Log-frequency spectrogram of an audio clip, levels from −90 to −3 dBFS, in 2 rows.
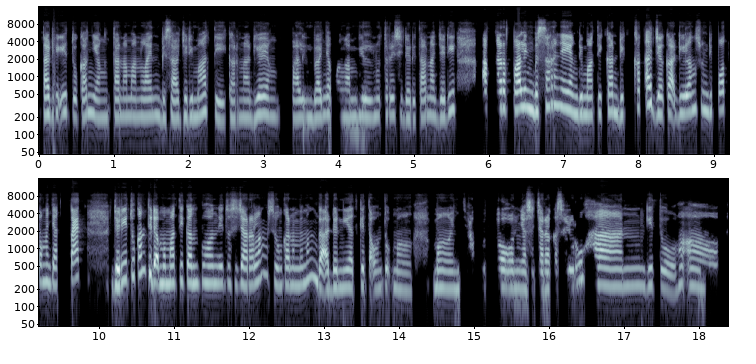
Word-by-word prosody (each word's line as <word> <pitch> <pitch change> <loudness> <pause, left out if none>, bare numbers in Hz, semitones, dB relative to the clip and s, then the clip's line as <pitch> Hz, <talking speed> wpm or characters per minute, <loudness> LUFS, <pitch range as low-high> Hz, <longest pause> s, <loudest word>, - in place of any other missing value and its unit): tadi 220 +1 +2
itu 210 - -7
kan 215 +4 -2
yang 195 -2 -5
tanaman 205 0 -4
lain 205 +1 -3
bisa 200 -1 -1
jadi 205 -1 -4
mati 205 -5 -3
karena 195 +2 -7
dia 225 +4 0
yang 205 -1 -13 0.2
paling 195 0 -5
banyak 210 +2 -3
mengambil 200 0 -6
nutrisi 215 0 -4
dari 190 -1 -7
tanah 200 +2 -3
jadi, 200 +5 -2 0.4
akar 280 0 +5
paling 280 +1 +8
besarnya 300 +4 +4
yang 250 -4 +5
dimatikan 225 +2 -1
di-cut 225 +6 -5
aja, 320 -8 +6
Kak, 225 0 +3
di 230 +2 -1
langsung 270 +3 -1
dipotong 265 +1 -3
aja, 235 - +1 0.2
"tek" 290 +3 +8 0.4
jadi 230 +6 +6
itu 325 - -3
kan 370 +4 +3
tidak 370 -11 +8
mematikan 250 0 +1
pohon 255 -1 -2
itu 250 0 -5
secara 235 -1 +2
langsung 265 -6 -4
karena 230 0 0
memang 270 +8 -6
enggak 290 - +4
ada 215 - +1
niat 210 -1 -2
kita 225 -2 -3
untuk 215 +2 -9
me 195 -2 -9 0.3
mencabut 210 - -7
pohonnya 205 -2 -2
secara 200 +1 +2
keseluruhan 230 - 0
gitu 210 -6 -6
heeh. 195 -5 -4
225 Hz, 180 wpm, -24 LUFS, 205-250 Hz, 0.4 s, paling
